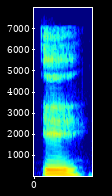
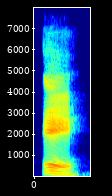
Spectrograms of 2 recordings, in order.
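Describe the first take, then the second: First: The vowel is said with a closed mouth. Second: The vowel is said with an open mouth. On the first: "it's a bit more close" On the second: "it's a bit more open"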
